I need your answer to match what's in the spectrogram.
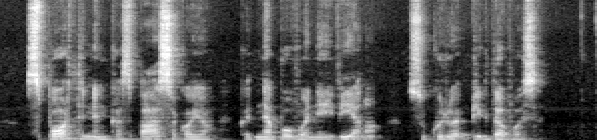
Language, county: Lithuanian, Panevėžys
